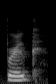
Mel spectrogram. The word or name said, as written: broke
